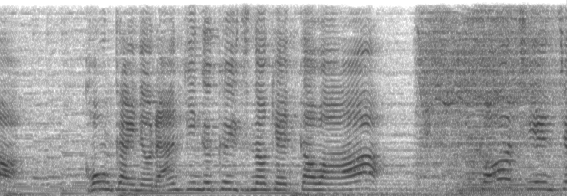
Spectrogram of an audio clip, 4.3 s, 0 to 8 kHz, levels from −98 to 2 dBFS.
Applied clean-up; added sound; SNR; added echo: none; none; none; reverberation time 1.7 s.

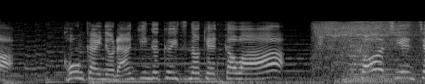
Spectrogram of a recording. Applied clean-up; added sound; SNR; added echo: none; none; none; none.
